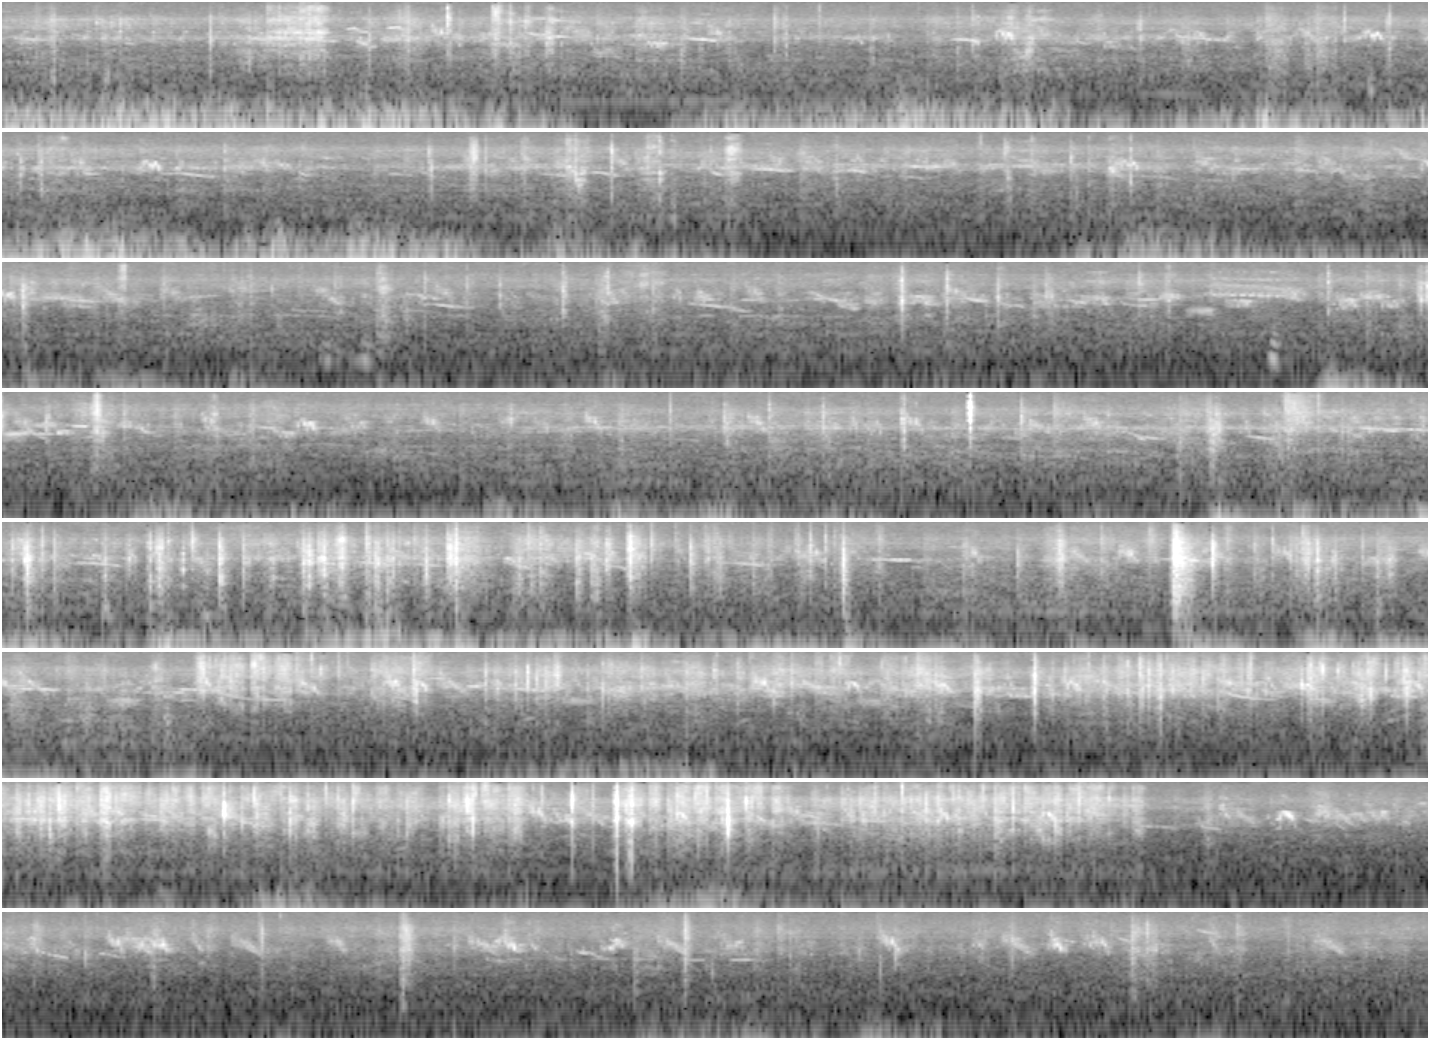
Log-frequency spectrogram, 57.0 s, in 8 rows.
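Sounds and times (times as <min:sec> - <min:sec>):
birds chirping and calling: 0:00.0 - 0:56.7.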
